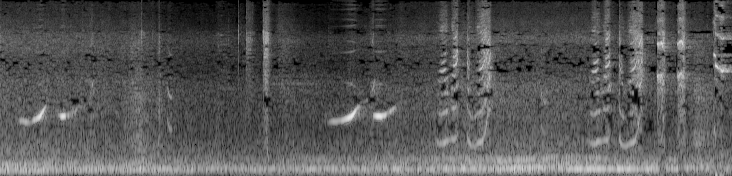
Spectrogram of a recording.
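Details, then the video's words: Pet rose-ringed (ring-necked) parakeet, described as a talking parrot, giving short, clear whistles that curl up then down in pairs, then a burst of harsh, screechy squawks over a steady low hum. "amazing talking parrot | Ring neck"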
